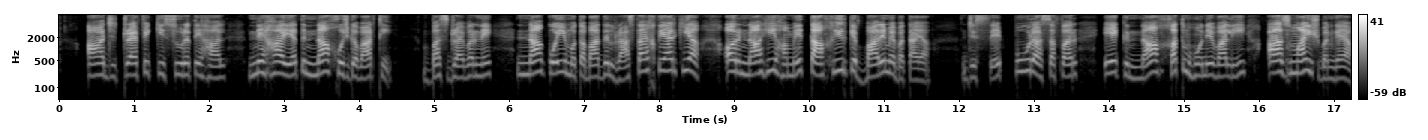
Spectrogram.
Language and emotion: Urdu, angry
